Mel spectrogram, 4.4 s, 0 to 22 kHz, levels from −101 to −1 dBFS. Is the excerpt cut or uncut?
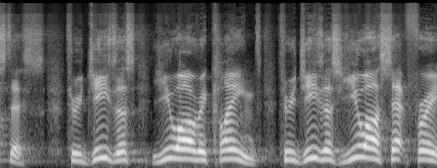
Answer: uncut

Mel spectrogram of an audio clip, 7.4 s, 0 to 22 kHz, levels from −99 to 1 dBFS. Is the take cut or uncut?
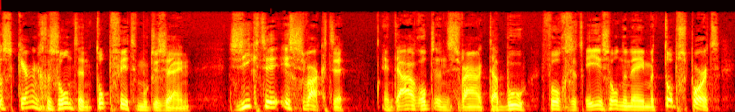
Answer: cut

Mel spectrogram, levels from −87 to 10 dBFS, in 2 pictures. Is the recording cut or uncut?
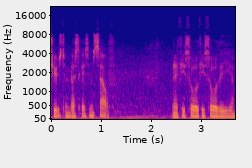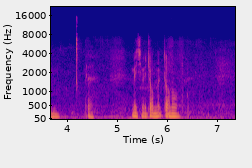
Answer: cut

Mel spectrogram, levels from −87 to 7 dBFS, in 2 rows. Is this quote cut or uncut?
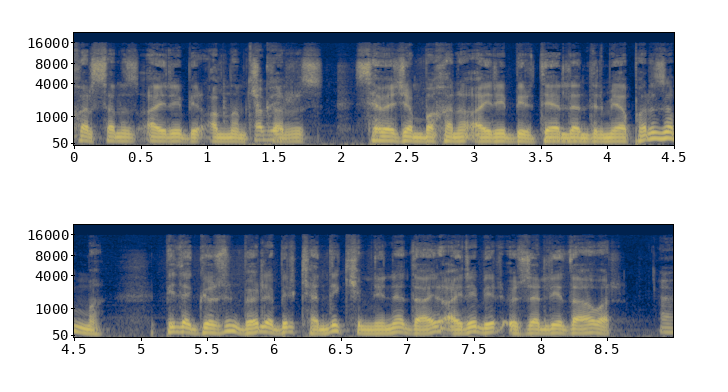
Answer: cut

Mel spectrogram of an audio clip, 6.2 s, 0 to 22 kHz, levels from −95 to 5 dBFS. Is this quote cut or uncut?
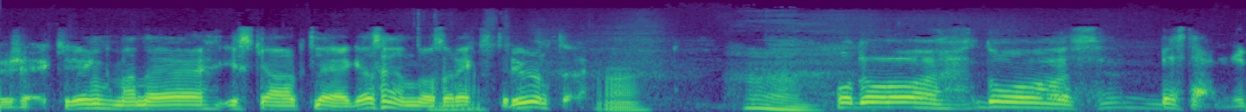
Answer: uncut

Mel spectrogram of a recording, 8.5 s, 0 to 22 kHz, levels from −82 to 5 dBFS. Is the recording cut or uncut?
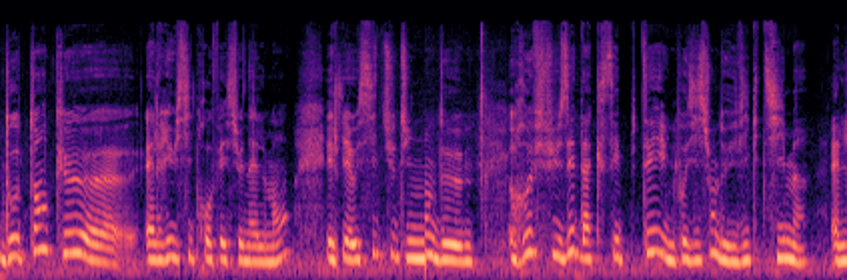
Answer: cut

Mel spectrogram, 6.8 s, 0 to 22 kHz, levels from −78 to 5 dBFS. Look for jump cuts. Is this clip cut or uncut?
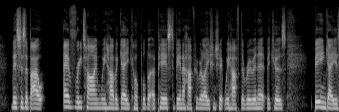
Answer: uncut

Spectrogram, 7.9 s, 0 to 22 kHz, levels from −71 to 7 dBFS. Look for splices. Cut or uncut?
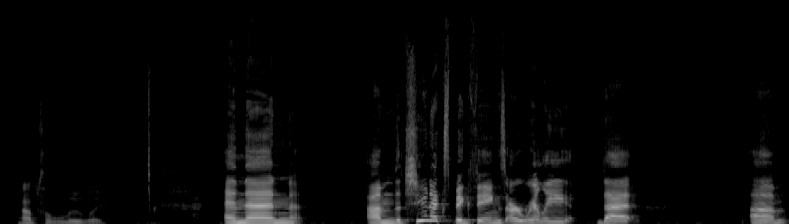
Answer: uncut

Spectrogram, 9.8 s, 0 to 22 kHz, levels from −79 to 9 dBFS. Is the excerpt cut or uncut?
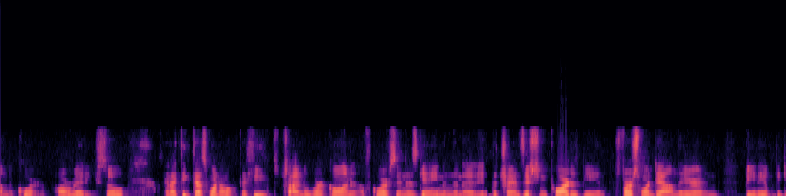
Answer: cut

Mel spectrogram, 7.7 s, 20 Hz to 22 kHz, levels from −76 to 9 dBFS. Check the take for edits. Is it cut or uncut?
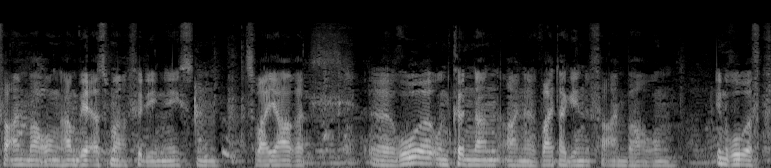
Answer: uncut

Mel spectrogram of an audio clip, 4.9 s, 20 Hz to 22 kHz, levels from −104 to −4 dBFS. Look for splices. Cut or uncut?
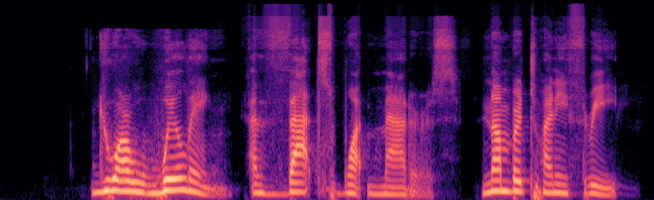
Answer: cut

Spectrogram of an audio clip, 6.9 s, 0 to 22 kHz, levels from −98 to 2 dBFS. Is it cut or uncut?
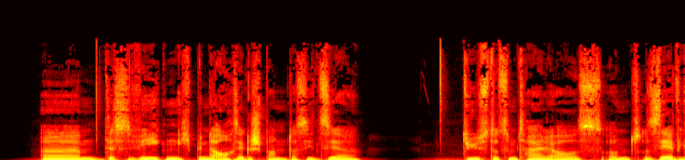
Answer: cut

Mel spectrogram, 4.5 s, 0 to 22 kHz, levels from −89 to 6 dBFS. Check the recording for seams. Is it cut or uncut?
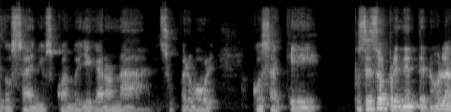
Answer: uncut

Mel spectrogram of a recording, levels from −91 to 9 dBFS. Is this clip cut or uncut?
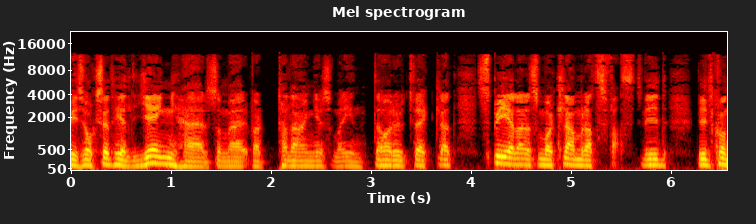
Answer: uncut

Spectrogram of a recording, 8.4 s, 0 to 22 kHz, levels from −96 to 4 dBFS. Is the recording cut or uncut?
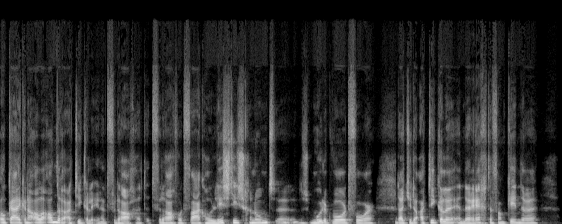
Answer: cut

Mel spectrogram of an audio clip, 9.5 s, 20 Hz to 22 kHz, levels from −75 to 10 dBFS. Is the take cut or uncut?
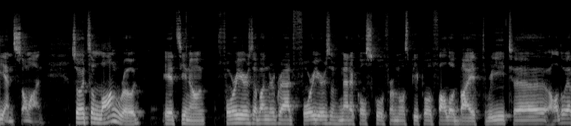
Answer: uncut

